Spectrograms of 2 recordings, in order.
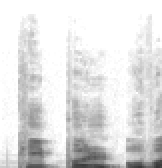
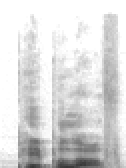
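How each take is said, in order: First: The two words are said separately. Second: The two words are linked together. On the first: "하지 않고" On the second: "덩어리 법칙 적용이 돼서요"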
